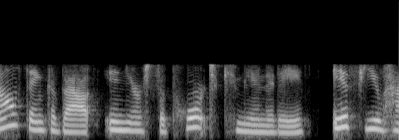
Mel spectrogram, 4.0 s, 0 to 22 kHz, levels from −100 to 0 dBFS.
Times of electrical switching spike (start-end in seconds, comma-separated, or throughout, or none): none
